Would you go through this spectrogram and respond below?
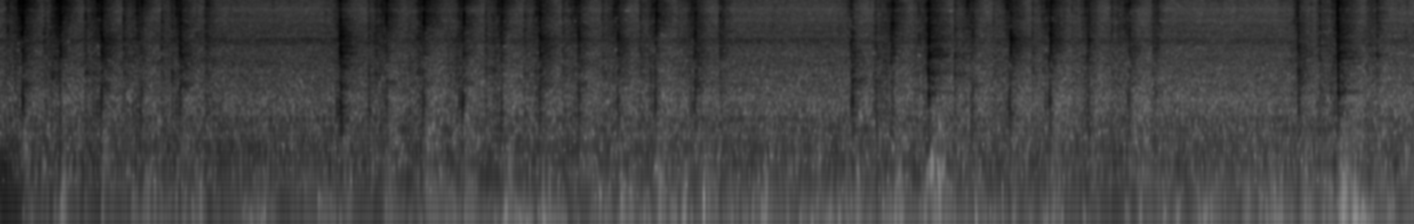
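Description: Tarot cards being shuffled and pulled for a reading, producing a steady papery riffle with repeated sharp flicks and snaps as cards are drawn, close and fairly quiet, with no talking.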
